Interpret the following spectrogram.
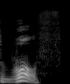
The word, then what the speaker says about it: Wolf: It's Wolf. The LF is a very clear pronunciation. It's not new. This isn't hard.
